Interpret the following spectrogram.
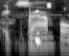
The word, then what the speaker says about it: example: Đúng rồi, và chữ example là ở ngay chữ giam là chữ Z chứ không phải là chữ S nhé. Chỉ đọc là example chứ không phải là example.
